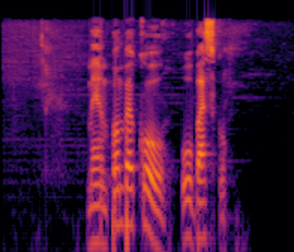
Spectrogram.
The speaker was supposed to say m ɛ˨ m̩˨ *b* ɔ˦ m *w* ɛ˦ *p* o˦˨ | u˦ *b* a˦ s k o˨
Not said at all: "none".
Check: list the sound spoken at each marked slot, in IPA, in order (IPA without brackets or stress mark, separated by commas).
p, b, k, b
